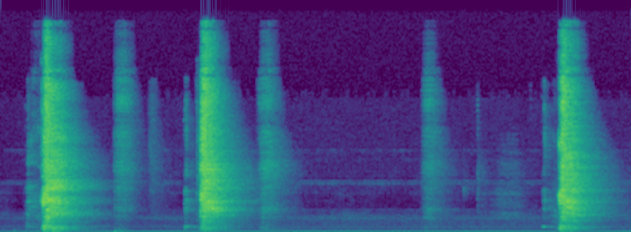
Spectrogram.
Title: Rapid, desperate sneezing fit in an echoey room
